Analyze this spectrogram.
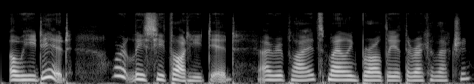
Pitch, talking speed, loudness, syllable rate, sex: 215 Hz, 200 wpm, -18 LUFS, 5.8 syllables/s, female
